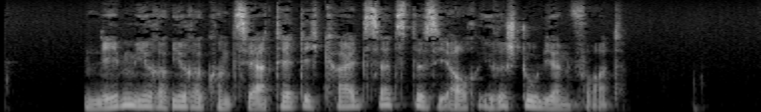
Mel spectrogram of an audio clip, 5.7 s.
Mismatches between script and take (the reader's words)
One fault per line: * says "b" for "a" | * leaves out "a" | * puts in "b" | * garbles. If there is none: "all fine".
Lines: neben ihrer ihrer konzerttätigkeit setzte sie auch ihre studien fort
all fine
